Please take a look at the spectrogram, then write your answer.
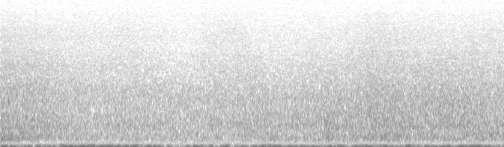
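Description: Ocean waves and surf at dawn in Bali wash in a soft, continuous roar, faint and even with gentle swells and no voices.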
